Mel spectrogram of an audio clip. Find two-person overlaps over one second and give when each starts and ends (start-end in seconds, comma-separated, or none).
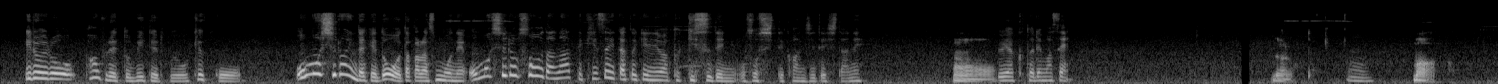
none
